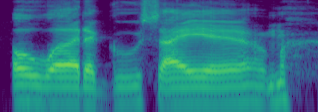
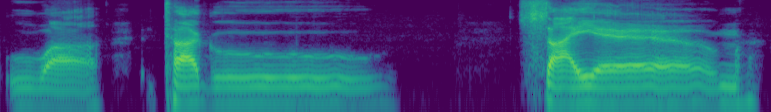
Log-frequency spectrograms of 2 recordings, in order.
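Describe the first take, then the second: First: The phrase is said quickly and run together. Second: The phrase is said slowly in separate chunks. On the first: The speaker unknowingly calls themself a goose. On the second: It sounds like a meaningless magic chant.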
